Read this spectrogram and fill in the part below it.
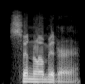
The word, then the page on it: sonometer: American English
